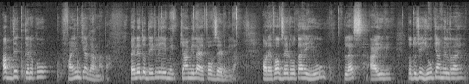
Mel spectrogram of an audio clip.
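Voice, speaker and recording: In an exam-prep lecture on engineering math, a young man talks through every step aloud as he writes, coaxing his students along in a casual way. He's a math tutor whose warm, high-sitting voice moves at a moderate pace.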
